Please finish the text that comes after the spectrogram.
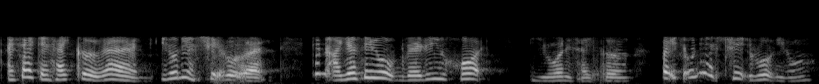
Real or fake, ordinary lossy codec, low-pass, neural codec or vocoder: fake; none; 3.6 kHz; codec, 16 kHz, 4 kbps, FreqCodec, smaller model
